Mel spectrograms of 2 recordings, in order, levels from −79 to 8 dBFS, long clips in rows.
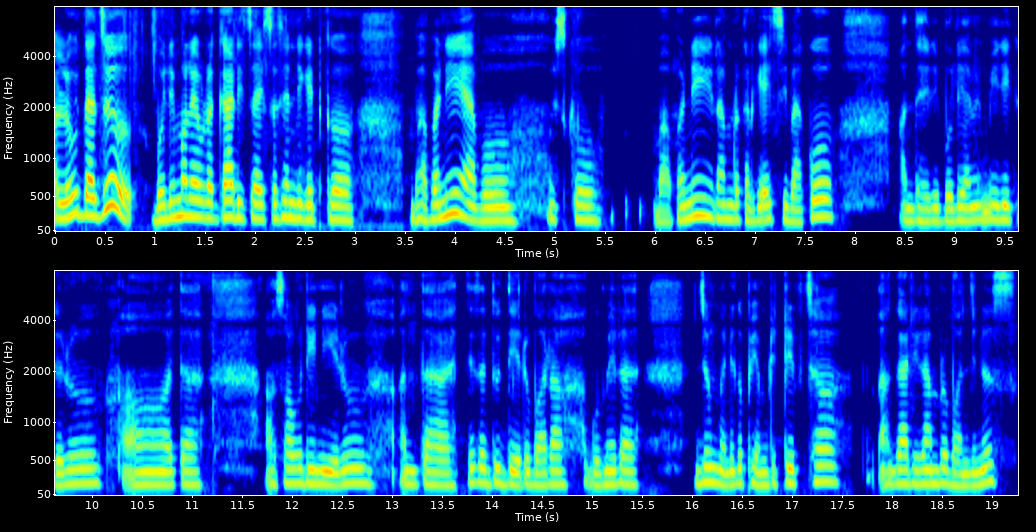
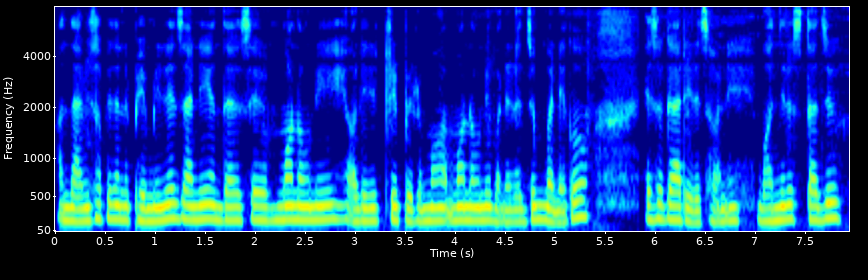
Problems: background sounds at intervals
